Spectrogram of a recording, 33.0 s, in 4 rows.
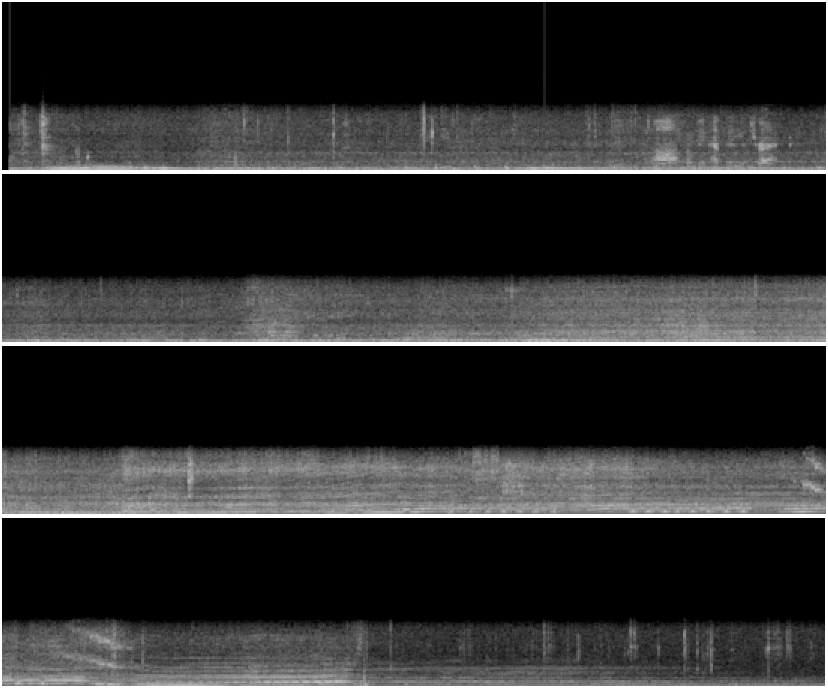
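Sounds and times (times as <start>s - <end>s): car engines revving: 0.1s - 32.9s.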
